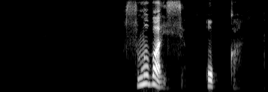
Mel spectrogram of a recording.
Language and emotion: Russian, positive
